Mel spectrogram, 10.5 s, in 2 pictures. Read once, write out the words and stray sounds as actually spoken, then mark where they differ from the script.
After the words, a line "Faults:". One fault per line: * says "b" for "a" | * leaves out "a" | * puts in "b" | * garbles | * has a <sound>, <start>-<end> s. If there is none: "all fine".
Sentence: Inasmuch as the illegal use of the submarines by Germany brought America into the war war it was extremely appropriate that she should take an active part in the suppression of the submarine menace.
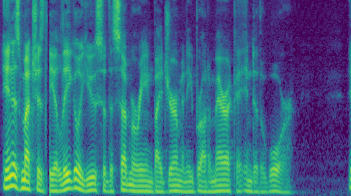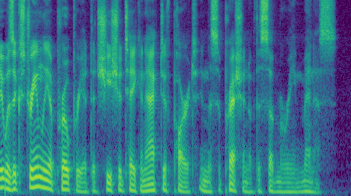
Inasmuch as the illegal use of the submarine by Germany brought America into the war it was extremely appropriate that she should take an active part in the suppression of the submarine menace.
Faults:
* has a dropout, 0.7-0.8 s
* says "submarine" for "submarines"
* leaves out "war"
